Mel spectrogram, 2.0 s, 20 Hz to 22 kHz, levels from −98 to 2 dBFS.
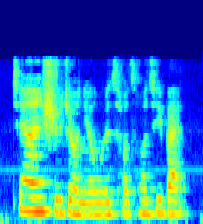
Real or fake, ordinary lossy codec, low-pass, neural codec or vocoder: real; AAC, 48 kbps; 7.2 kHz; none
